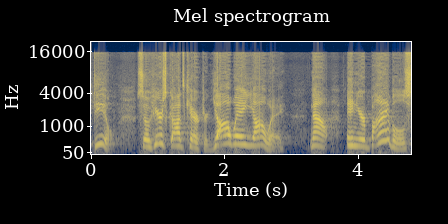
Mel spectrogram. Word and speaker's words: Yahweh: historical way of hearing it but but it's Yahweh or Jehovah is another way to say it they're the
